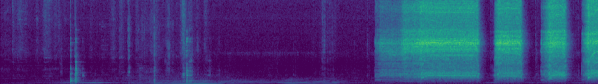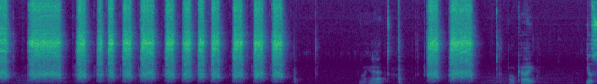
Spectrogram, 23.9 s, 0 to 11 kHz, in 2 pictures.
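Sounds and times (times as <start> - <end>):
power drill cutting rivet: 7.5 - 17.8, 20.4 - 21.6.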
